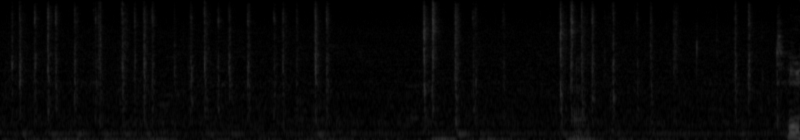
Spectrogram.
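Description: Typing on a computer keyboard: a quick, uneven run of key clicks, with a steady low hum beneath.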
